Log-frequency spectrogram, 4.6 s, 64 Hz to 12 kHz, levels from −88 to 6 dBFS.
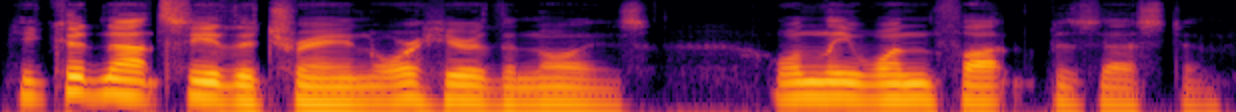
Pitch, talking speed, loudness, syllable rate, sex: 115 Hz, 195 wpm, -17 LUFS, 4.9 syllables/s, male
